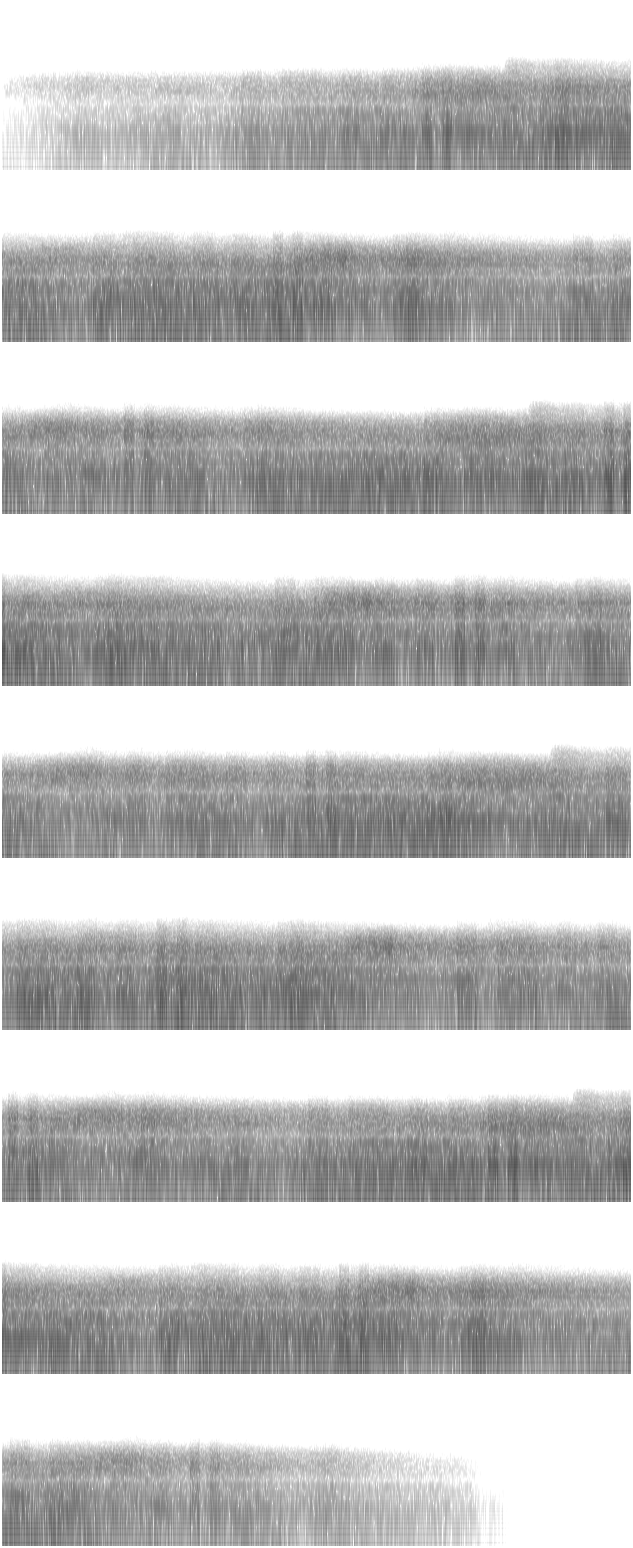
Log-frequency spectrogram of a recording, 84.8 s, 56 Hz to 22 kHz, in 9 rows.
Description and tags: Fx_Soundscapes from manipulating samples(recording with my Zoom H2)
